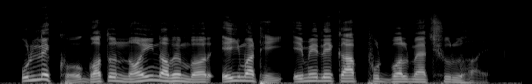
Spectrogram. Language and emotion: Bengali, neutral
